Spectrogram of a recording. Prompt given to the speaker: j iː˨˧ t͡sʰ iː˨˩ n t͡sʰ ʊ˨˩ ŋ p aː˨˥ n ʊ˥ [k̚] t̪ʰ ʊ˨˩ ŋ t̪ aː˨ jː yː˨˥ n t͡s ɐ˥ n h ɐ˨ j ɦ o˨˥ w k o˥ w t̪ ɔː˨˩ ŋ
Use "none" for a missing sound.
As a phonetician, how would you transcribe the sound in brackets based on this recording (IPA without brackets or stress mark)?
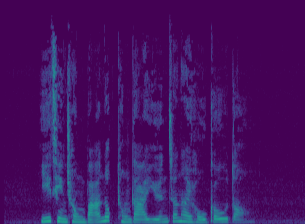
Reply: k̚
